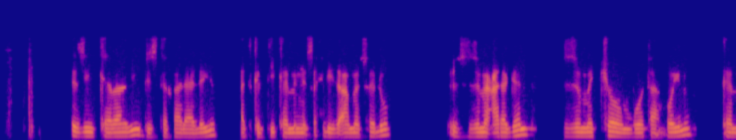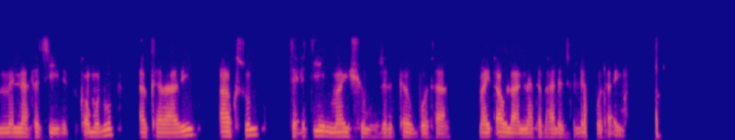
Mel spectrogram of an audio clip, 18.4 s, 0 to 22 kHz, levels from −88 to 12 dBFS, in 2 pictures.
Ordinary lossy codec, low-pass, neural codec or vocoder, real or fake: Opus, 16 kbps; 7.2 kHz; none; real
